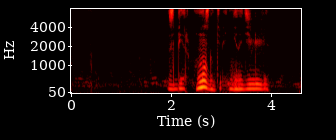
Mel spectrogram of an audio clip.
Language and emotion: Russian, angry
